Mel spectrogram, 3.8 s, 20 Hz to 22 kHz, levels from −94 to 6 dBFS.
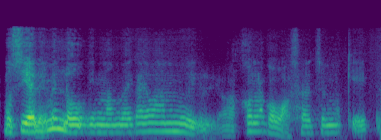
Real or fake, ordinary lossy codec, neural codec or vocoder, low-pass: fake; none; codec, 16 kHz in and 24 kHz out, 0.4 kbps, LongCat-Audio-Codec, fine tuned four codebook decoder; 10.8 kHz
